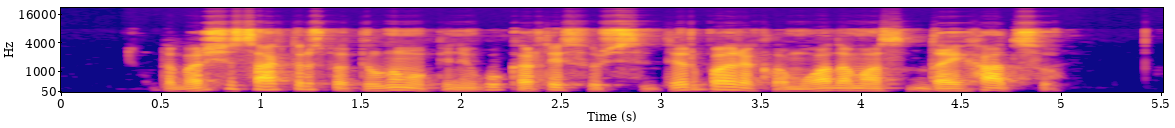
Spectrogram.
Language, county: Lithuanian, Kaunas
